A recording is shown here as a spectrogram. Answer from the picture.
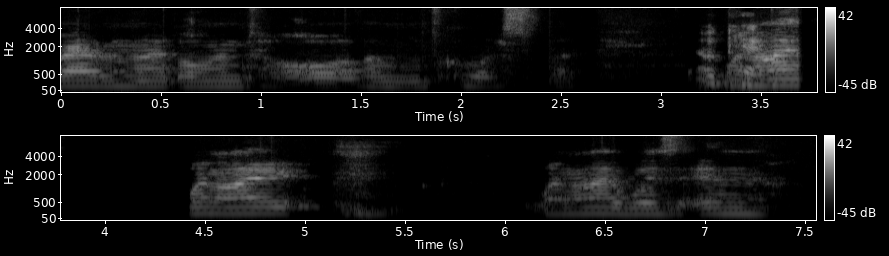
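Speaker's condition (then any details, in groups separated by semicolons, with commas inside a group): Cerebral palsy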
